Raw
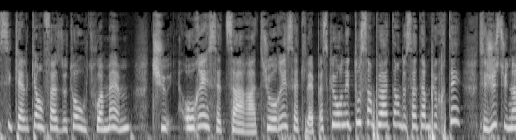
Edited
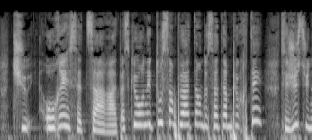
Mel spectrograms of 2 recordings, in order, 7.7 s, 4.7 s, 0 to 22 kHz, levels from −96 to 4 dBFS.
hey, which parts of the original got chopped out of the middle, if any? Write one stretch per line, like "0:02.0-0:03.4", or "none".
0:03.9-0:04.7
